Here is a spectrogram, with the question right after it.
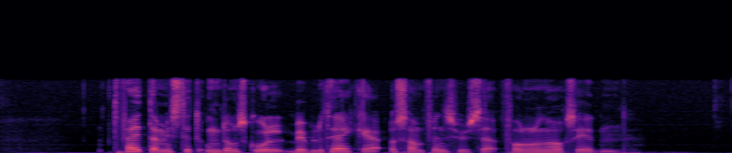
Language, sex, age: Norwegian, male, 18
